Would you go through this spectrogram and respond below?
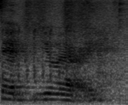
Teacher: It's very hard to pronounce that R, February, so we tend to leave it out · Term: silent R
